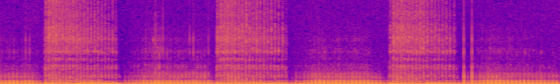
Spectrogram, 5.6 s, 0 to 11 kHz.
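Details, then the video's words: Cat purring up close: a thick, low buzzing rumble with rhythmic breath cycles about every 1.7 seconds, each exhale louder and rougher, nothing else audible. "Purring Cat"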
